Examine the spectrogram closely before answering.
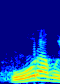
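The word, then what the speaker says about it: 於: 탄사로 쓰일 때는 어라고 읽지 않고 오라고 읽어요. 오라 이렇게 오 집의 경지라 하니 이 오라고 읽어요.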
